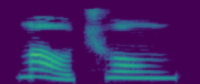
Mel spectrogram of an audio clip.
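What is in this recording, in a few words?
"冒充" Mandarin Chinese; hsk; chinese-flashcards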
